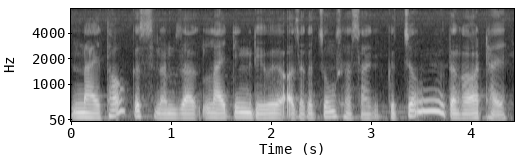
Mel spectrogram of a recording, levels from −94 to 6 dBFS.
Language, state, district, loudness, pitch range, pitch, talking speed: Kokborok, Tripura, West Tripura, -17 LUFS, 110-125 Hz, 115 Hz, 175 wpm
